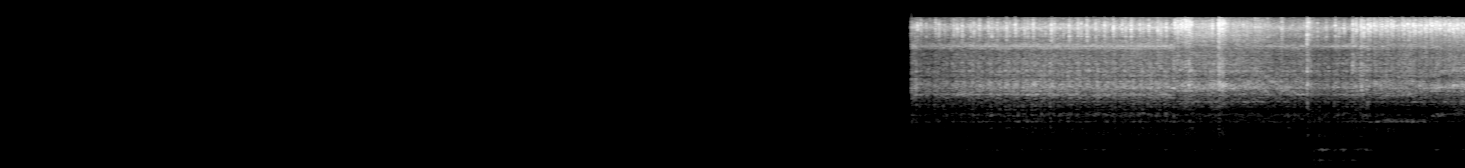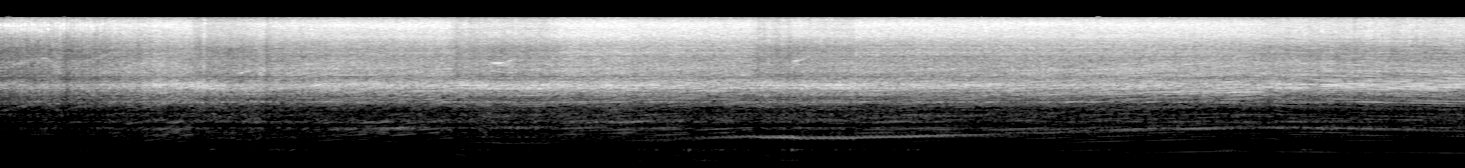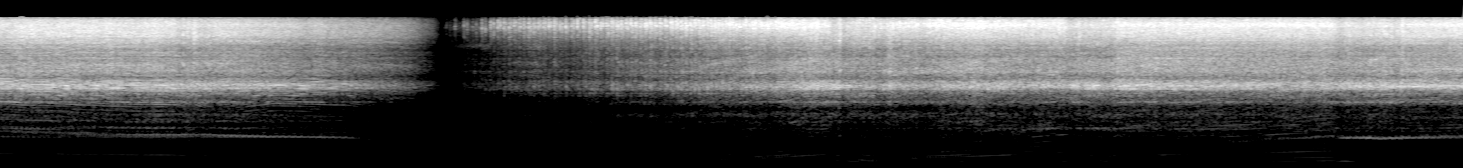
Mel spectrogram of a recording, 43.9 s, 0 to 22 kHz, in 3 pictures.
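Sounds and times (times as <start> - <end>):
motorcycle engine: 9.1 - 43.9.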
